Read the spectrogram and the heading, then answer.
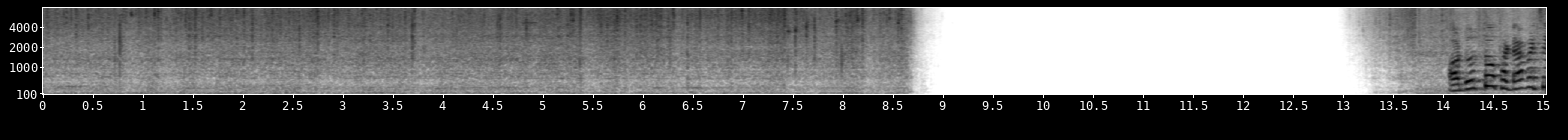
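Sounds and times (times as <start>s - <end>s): food sizzling in hot oil: 0.0s - 8.8s, 13.0s - 15.0s.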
